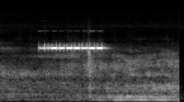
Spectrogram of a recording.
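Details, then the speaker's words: Laser level receiver: a high, steady beep under a second long. A solid beep means the reading is right on grade; quick beeping means close. "So, when you hear that solid beep, that means you're right on it."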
